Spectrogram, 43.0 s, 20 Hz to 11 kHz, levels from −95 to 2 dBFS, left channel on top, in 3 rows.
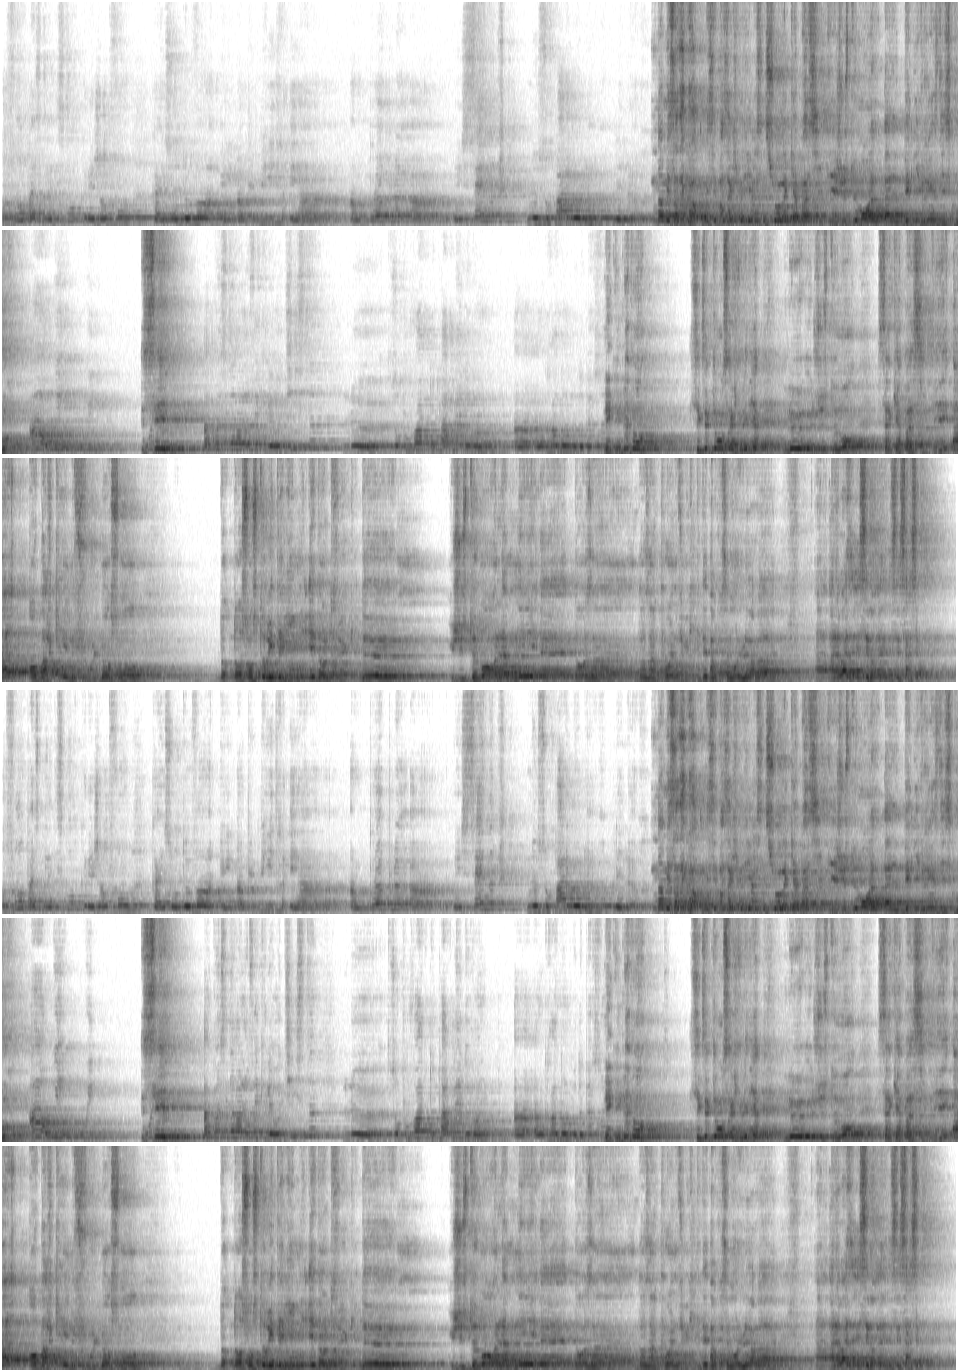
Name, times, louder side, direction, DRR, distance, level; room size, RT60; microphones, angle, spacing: voice 1, 0.0-4.9 5.2-7.4 7.9-9.6 10.8-12.5 14.7-15.8 16.5-16.8 17.4-19.1 19.4-21.7 22.0-23.5 23.8-24.2 42.2-42.3, right 1 dB, 65° right, 0 dB, 4.7 m, -31 dB
voice 2, 9.8-14.5 16.4-17.0 23.4-24.1 24.7-30.8 31.3-31.5 31.9-34.9 35.4-40.6 40.9-42.4, equal, ahead, -2 dB, 3.6 m, -23 dB
28.5 x 23.5 x 8.8 m, 2.4 s
head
